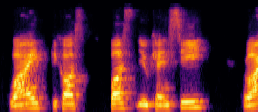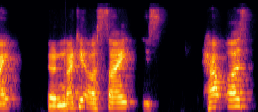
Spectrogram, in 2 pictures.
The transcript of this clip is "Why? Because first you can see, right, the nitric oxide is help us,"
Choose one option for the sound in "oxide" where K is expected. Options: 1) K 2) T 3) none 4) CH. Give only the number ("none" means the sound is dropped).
3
